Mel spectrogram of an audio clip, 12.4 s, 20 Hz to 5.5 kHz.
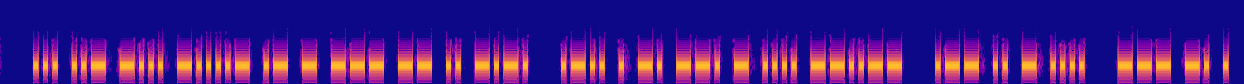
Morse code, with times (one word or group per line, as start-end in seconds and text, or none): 0.3-5.3 SUB-ATOMIC
5.6-9.0 LENGTH,
9.4-10.8 WITH
11.2-12.3 ONE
